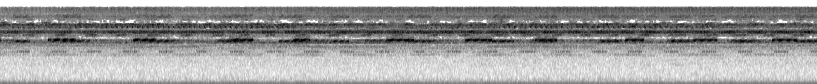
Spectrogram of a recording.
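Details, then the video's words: Crickets chirping in a peaceful park as evening unfolds, a dense high-pitched chorus of steady trills with pulsing chirps swelling roughly every second or two, layered over a soft low background hiss. "Cricket Sounds in a Peaceful Park"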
